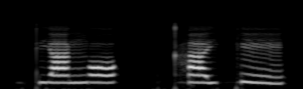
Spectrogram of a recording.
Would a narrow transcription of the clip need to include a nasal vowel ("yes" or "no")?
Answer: yes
